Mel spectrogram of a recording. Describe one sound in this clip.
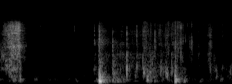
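A hand knocks against cardboard boxes.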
